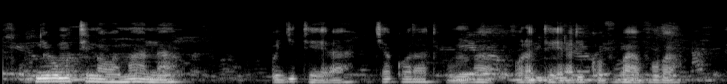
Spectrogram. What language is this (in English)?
Kinyarwanda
